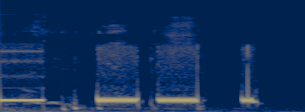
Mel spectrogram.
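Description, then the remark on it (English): A telephone rings with loud, buzzy electronic tones in short repeated bursts separated by brief gaps, with no one speaking. “It's my phone. I'll answer it if I want to.”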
